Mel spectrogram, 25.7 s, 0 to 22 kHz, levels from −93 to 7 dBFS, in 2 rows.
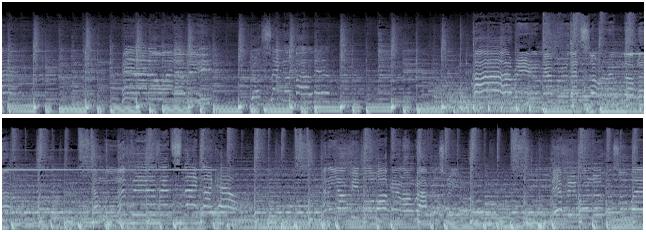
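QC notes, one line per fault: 12.33–17.22 s, feedback whistle: thin steady 3.8 kHz tone a little below the programme level, swelling and fading slowly, likely a speaker-to-microphone loop held just short of runaway.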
